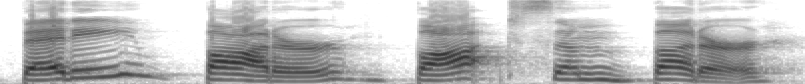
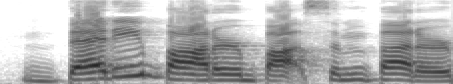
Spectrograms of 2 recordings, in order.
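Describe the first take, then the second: First: It is spoken at a slow pace. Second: It is spoken at a faster pace. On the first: "Even slowly" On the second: "let's see if I can do it a little bit faster"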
